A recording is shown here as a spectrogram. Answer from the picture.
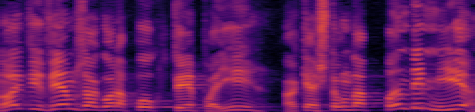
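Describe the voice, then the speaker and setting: With an extremely high pitch, a man speaks at a moderate pace with lively intonation. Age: 60s. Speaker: market vendor representative. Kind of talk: speech at legislative session. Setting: legislative assembly plenary. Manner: impassioned.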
